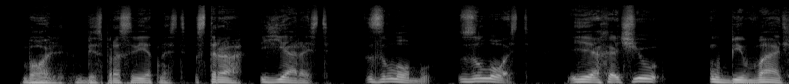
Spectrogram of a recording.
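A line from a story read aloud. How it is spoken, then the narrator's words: Faint unintelligible wheeze. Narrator (Russian): хотел сказать он, но смог только просипеть что-то невнятно, цепляясь за реальность уплывающим сознанием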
